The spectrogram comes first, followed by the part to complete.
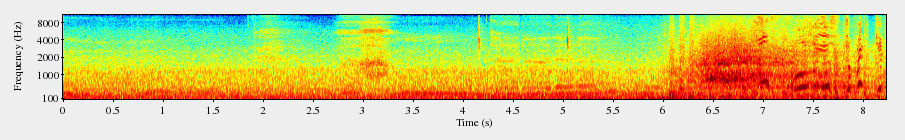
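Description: Steady engine and road noise inside a moving car. About six seconds in, tyres screech loudly as the car brakes hard.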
